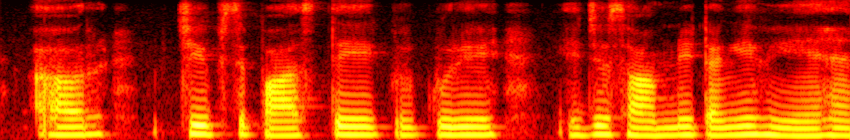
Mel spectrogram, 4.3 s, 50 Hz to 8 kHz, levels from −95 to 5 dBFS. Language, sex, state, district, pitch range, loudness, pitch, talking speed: Hindi, female, Bihar, Gopalganj, 155-175 Hz, -17 LUFS, 165 Hz, 140 wpm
